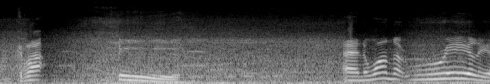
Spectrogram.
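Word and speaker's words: Krabi: A lot of foreigners will say crabby for this one. It's actually grabby.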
